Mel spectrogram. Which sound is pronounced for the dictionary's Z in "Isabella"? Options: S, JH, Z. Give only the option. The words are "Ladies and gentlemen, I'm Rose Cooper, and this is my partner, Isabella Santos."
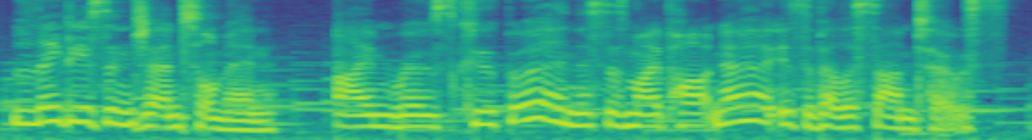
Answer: Z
